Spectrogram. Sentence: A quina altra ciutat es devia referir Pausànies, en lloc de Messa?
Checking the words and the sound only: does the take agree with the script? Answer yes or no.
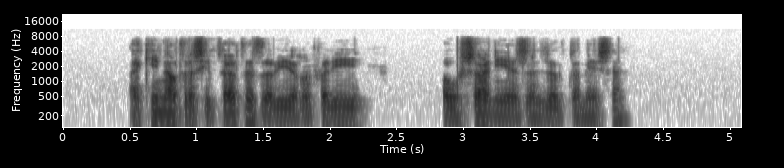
yes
